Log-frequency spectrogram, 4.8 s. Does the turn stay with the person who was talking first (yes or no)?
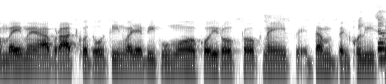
no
